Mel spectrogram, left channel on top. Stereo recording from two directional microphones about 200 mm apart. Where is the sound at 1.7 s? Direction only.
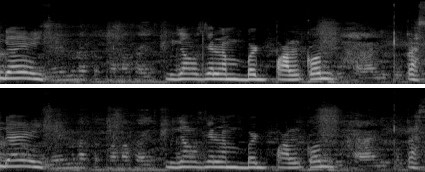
15° left (ahead or behind).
